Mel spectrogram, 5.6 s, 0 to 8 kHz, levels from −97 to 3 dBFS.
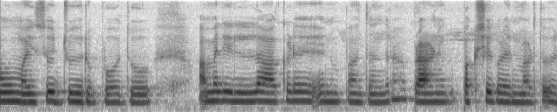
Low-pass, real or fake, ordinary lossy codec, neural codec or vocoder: none; real; none; none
